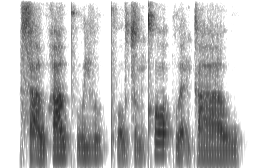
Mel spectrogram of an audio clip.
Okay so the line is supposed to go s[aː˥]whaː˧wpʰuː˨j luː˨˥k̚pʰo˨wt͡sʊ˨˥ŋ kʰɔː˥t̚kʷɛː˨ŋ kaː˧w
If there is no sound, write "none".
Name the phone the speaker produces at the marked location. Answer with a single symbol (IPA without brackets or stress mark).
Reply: aː˨˩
